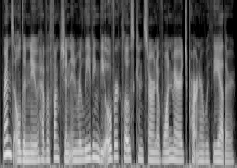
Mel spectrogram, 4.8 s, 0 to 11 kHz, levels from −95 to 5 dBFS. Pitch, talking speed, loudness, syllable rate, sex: 180 Hz, 240 wpm, -19 LUFS, 6.7 syllables/s, female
